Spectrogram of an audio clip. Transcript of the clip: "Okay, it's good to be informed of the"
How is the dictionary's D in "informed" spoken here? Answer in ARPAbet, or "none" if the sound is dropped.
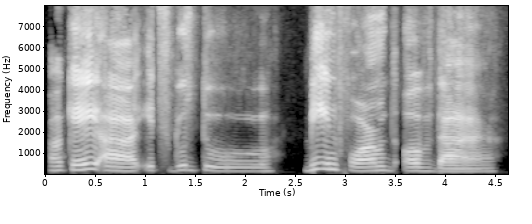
D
